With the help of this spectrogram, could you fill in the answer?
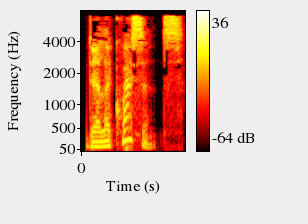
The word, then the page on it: deliquescence: British English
